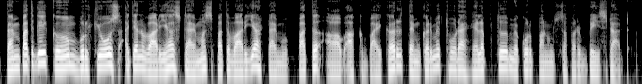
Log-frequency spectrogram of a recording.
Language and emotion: Kashmiri, neutral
